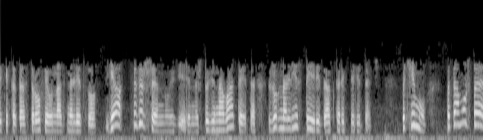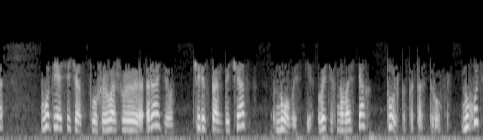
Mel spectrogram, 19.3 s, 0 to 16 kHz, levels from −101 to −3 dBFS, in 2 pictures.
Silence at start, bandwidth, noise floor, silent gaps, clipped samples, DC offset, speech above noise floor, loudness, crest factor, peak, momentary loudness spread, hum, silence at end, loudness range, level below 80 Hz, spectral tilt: 0 s; 3.8 kHz; -53 dBFS; none; under 0.1%; under 0.1%; 28 dB; -25 LUFS; 20 dB; -6 dBFS; 11 LU; none; 0.05 s; 2 LU; -50 dBFS; -10 dB/octave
